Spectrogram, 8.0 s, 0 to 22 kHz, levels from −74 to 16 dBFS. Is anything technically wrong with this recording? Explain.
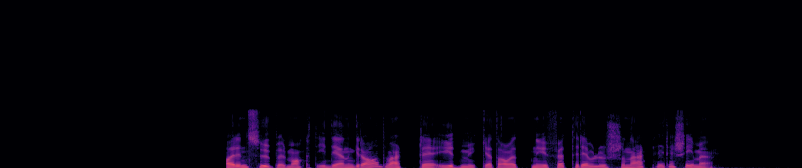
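Yes, there are two faults.

Audio dropout to silence, from the start to 2.26 s: the file opens in silence with no room tone, and sound begins abruptly on "har en supermakt i". This is likely due to a lost input, such as a disconnected device or a mute, while the recorder kept writing silence.

Concealed Bluetooth headset packet loss, at 6.52 s: about 7.5 ms of audio went missing between headset and phone, which fits a single lost mSBC frame. The receiver filled the gap by repeating a matching stretch of recent waveform, leaving only a tiny, nearly hidden blip in the wideband headset sound.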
